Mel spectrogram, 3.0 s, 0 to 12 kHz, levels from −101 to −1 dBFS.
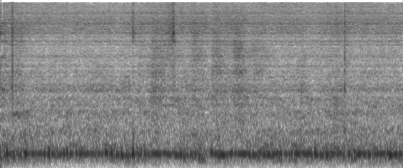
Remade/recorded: remade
